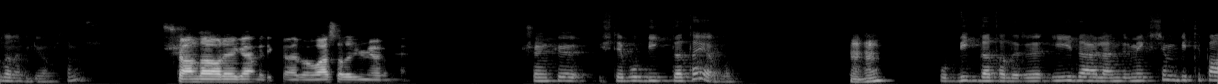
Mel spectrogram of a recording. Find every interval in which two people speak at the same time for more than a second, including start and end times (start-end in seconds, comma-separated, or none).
none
